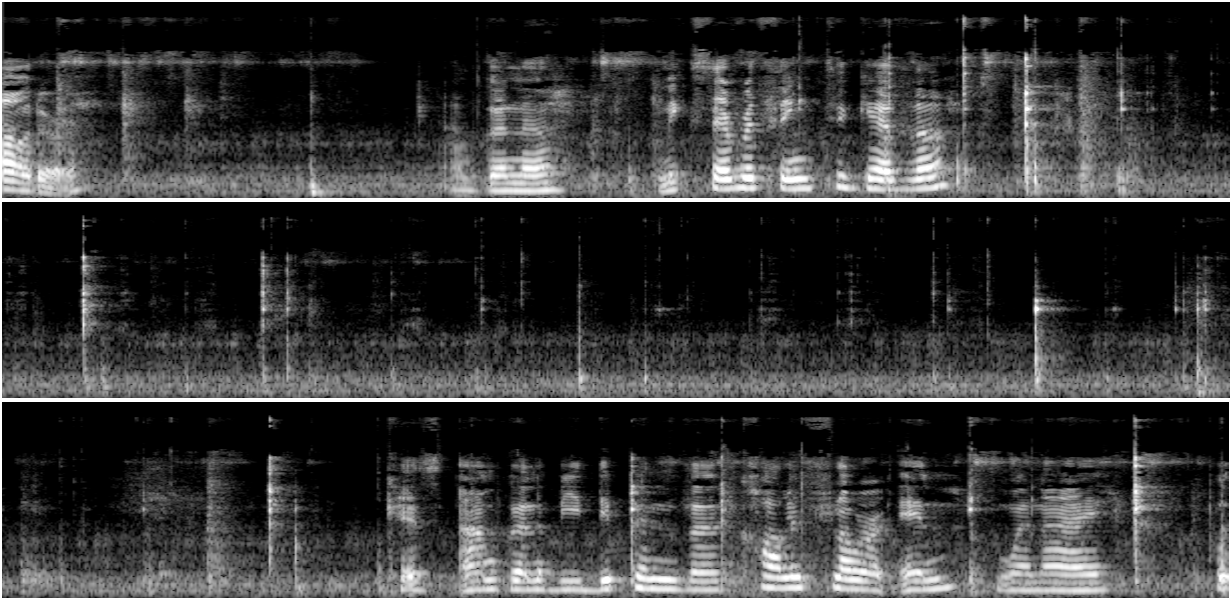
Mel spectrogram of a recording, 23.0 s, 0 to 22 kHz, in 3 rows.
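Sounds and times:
utensil stirring flour: 1.6 - 23.0.

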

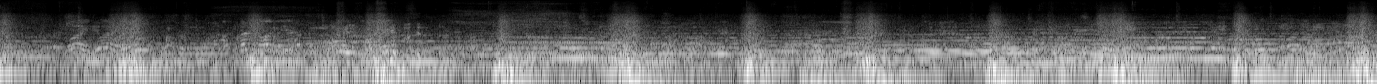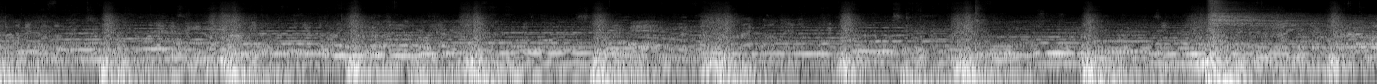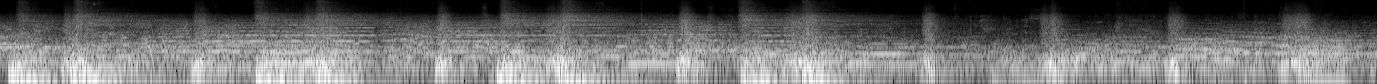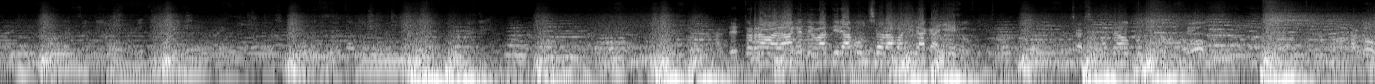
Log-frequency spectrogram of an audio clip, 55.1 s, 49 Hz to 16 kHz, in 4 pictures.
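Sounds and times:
drum beat: 0.0 - 42.2, 42.8 - 43.4, 45.3 - 55.0
brass band playing a march: 0.0 - 55.0.

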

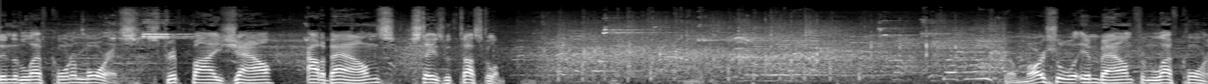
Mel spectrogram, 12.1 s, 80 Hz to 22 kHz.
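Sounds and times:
crowd chatter: 0.0 - 12.0
players' voices: 0.0 - 12.0.

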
